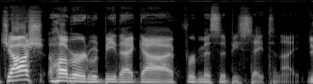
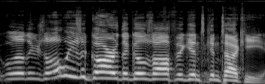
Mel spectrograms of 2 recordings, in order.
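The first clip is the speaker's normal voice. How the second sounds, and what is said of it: Mocking imitation of his own voice. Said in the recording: “I'm mocking myself. That's me. I'm doing an impersonation of my own voice.”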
